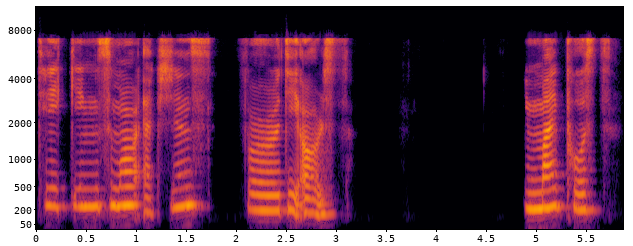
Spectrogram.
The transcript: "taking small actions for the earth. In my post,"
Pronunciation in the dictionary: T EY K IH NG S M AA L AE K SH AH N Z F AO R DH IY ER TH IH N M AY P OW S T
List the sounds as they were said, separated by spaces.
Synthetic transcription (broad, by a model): T EY K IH NG S M AA L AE K SH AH N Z F AO R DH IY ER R IH N M AY P OW S T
